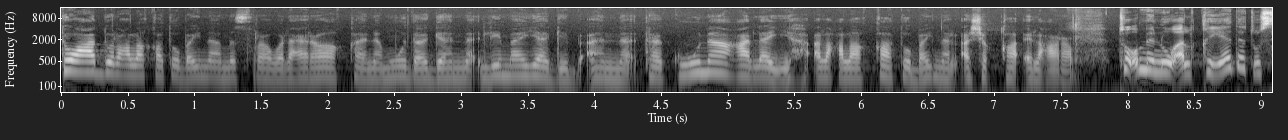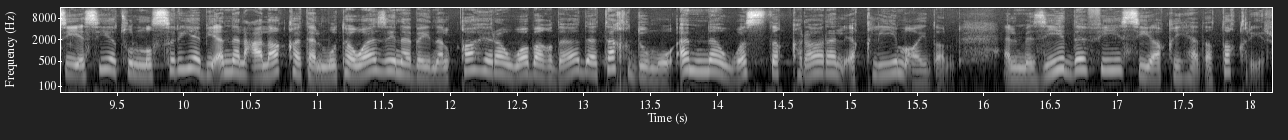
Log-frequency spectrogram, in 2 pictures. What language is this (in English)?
Arabic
